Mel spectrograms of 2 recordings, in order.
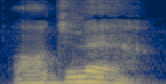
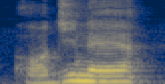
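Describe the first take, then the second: First: Lower, softer flat verdict; a clipped dismissive one-word judgment; curt dismissal. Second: Repeating the word, back at normal level; a confused repeat of someone else's word; puzzled echo. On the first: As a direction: drop it coldly, one word, end of topic. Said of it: "Et Rishi fait". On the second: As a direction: echo it as if not getting the meaning. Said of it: "Shobunkun ne comprend pas". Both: Retold or imitated.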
